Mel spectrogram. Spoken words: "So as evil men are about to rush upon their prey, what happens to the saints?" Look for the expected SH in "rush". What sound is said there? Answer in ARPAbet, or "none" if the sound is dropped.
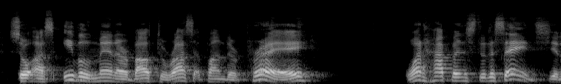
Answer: S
